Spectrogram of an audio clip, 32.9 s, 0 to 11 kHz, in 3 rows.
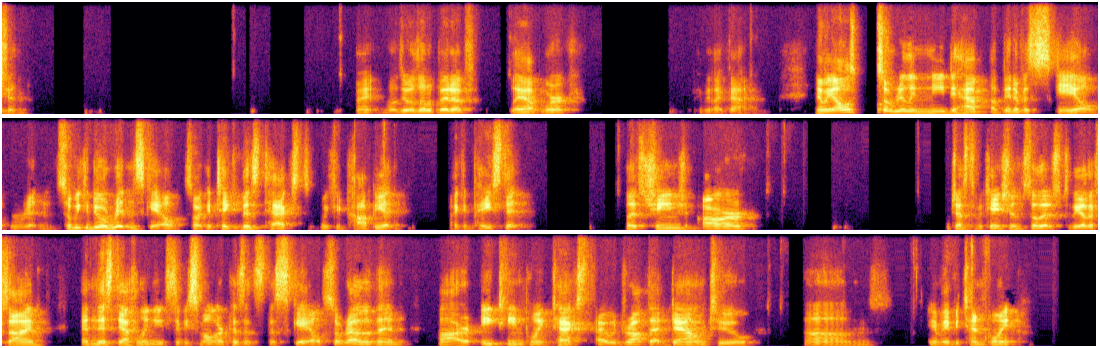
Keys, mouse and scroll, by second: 3.7 click, 7.7 click, 8.7 click, 13.4 click, 14.6 ctrl+c, 15.1 ctrl+v, 17.2 click, 19.1 click, 20.4 click, 22.6 click, 22.9 click, 23.4 ctrl+a, 24.2 F15, 29.9 click, 31.2 click, 31.5-32.8 typing.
